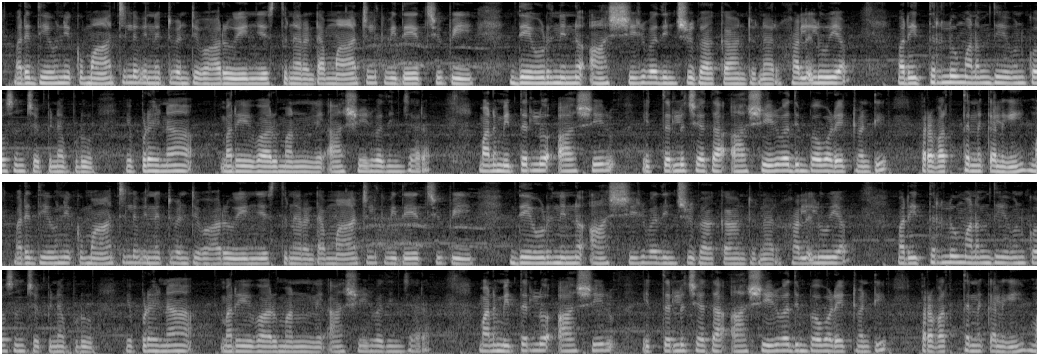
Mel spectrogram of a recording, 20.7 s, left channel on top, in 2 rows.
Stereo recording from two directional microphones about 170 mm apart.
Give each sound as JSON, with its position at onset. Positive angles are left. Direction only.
{"t": 0.1, "sound": "a woman's voice", "side_deg": 20}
